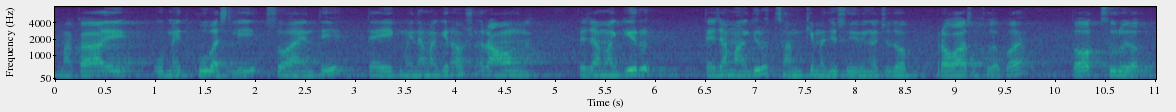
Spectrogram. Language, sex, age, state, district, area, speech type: Goan Konkani, male, 18-30, Goa, Bardez, urban, spontaneous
